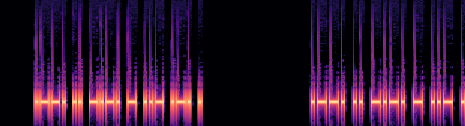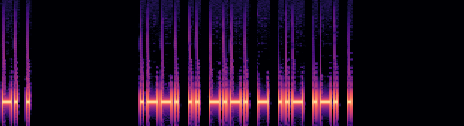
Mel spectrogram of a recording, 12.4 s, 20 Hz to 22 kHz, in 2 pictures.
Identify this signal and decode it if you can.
Morse code, heard as a keyed tone, about 30 wpm, 700 Hz. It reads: PICTURE PICTURE PICTURE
